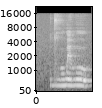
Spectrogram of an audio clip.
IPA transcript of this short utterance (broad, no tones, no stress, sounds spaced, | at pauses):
dʱ u w e β o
